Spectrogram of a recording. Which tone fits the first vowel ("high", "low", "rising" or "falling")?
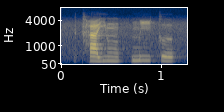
high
